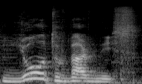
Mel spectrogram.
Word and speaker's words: Juodvarnis: je peux me permettre ça se prononce yacht varmus d'un regarde youval tennis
